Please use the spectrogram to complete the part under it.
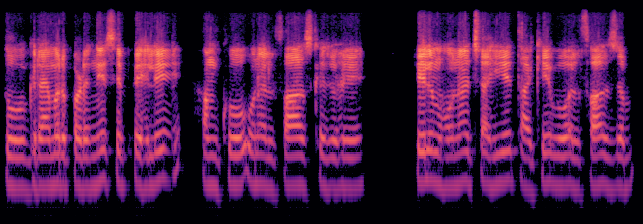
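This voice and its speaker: A man teaching a beginners' Arabic class, explaining patiently and sounding out letters and vowels slowly. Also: on the high side, little pitch movement, no room sound, muffled recording. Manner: patient explaining, repeats "ٹھیک ہے" to check understanding. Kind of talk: online language lesson.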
